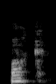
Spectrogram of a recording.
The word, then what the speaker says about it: Bach: نشون میده که Kim demonstrates یا shows how Bach's music این یوهان سباستیان باخه که معمولا در انگلیسی هم باخ یا باخ اون خیشو به سختی تلفظ میکنه.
